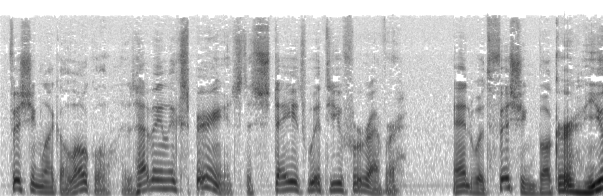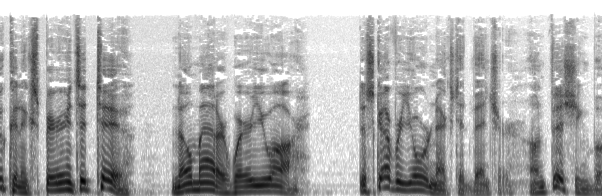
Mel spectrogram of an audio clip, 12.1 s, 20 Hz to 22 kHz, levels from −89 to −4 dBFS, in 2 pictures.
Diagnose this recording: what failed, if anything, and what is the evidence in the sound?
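Automatic gain falling in the call processing stage: the gain control judged the input too loud or its background noise too strong and eased its gain down by about 6 dB between 5.56 s and 9.02 s. The speech and the room noise behind it sink together, which a talker shifting position just before does not explain.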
